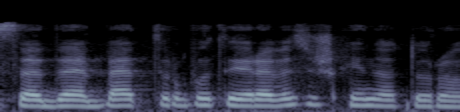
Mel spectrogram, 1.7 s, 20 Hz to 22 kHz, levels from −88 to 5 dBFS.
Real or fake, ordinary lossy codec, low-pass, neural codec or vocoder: real; Opus, 24 kbps; 9.9 kHz; none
